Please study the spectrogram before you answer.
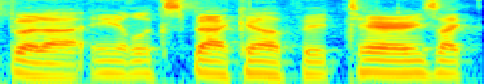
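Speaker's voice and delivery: ordinary talk, nothing marked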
